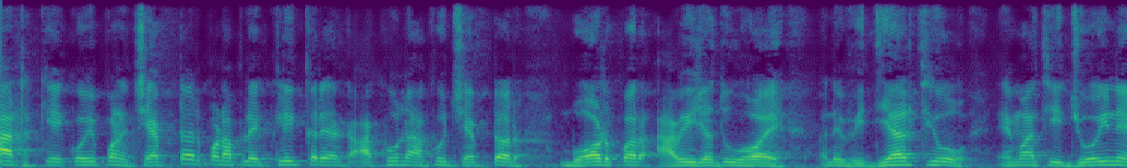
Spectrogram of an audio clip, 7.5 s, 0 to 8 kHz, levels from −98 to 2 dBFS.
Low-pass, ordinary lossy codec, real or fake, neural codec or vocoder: none; none; fake; codec, 16 kHz, 4 kbps, X-Codec, WavLM features, trained on Multilingual LibriSpeech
